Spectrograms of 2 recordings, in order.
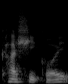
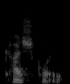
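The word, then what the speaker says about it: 賢い: By the way, this is she, but you don't pronounce the I here in she, so it's not kashikoi, it's kashkoi.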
